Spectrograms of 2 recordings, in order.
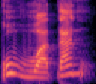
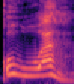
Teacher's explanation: گول تا کو ہم نے وقف میں ہا ساکن سے بدل دیا ہے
